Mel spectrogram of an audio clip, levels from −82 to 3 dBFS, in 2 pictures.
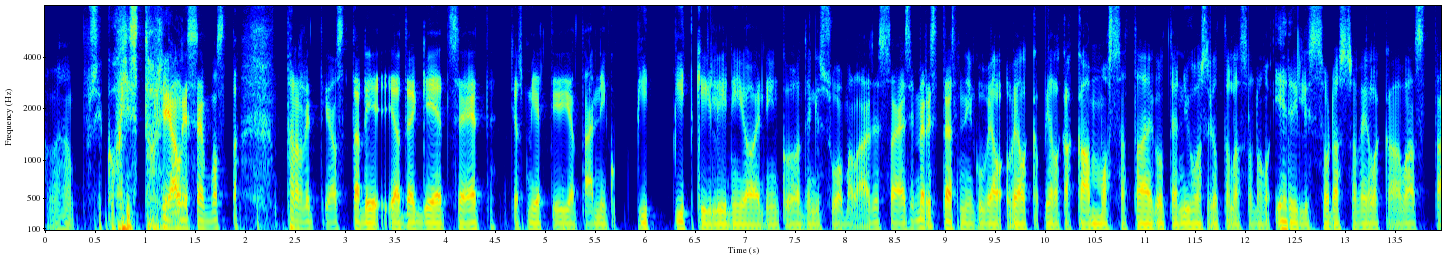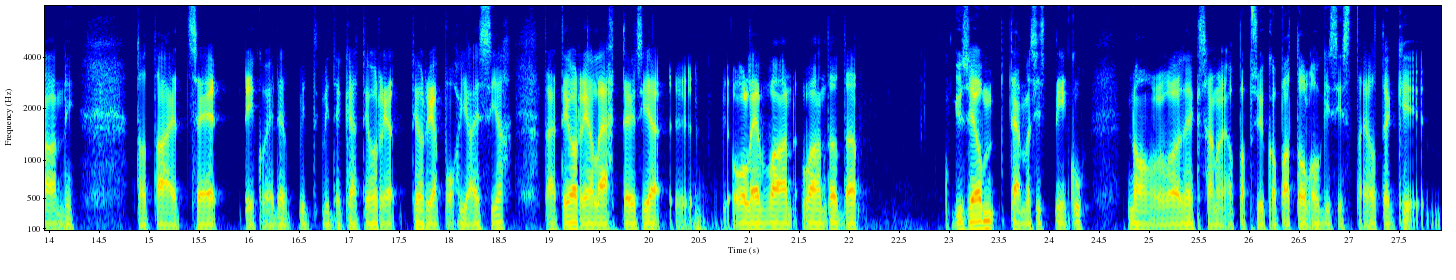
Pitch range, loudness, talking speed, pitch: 80-90 Hz, -27 LUFS, 115 wpm, 85 Hz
